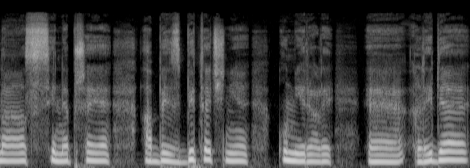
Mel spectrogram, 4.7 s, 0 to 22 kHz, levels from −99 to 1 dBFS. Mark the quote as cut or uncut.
uncut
